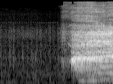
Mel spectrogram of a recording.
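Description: Quiet, then a sudden loud burst of air that is still going when the clip ends, consistent with the start of a sneeze.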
